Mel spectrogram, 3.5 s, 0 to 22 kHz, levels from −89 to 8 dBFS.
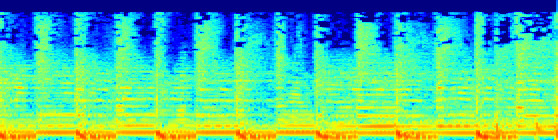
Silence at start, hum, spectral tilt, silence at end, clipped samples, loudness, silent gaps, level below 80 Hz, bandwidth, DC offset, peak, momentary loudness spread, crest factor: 0 s; none; -5 dB/octave; 0 s; under 0.1%; -16 LUFS; none; -22 dBFS; 16.5 kHz; under 0.1%; -2 dBFS; 2 LU; 12 dB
